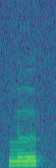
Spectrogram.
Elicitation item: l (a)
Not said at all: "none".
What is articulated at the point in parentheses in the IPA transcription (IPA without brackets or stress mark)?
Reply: ə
